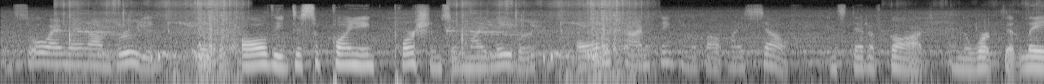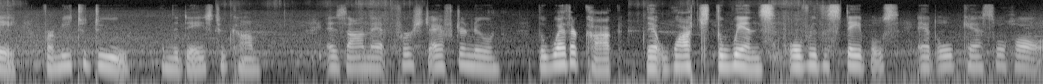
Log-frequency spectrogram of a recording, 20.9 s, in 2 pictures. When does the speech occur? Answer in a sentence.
You can hear the speech from 0.1 to 20.8 s.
